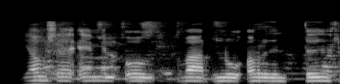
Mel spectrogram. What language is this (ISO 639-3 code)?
isl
